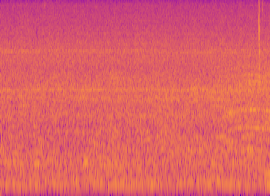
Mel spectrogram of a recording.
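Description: Steady background noise with faint, indistinct chatter of voices.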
